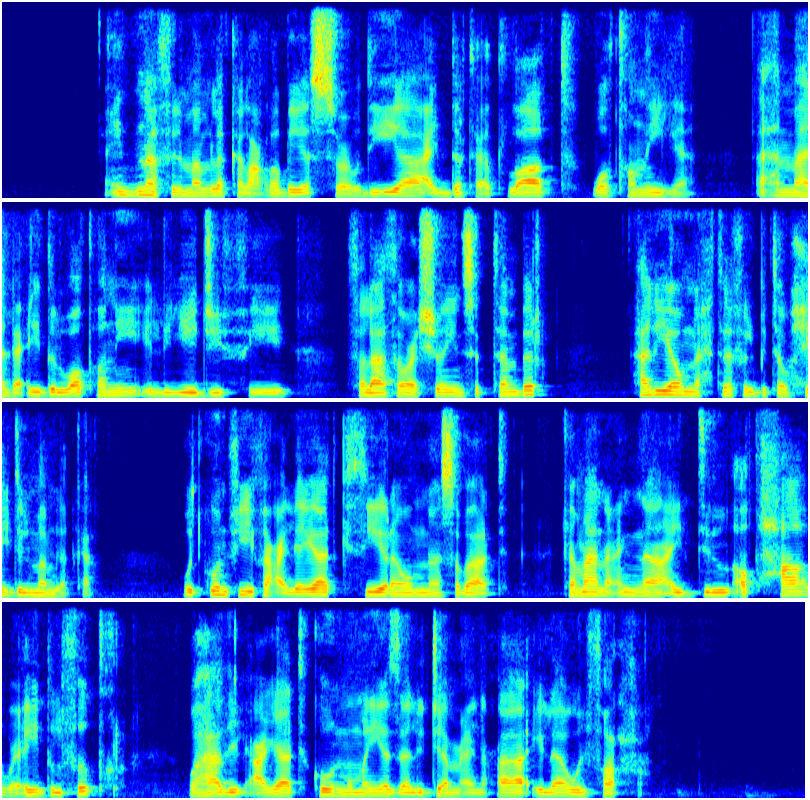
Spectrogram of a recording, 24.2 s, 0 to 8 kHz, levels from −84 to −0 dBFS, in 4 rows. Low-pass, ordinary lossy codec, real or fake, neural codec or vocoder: none; none; fake; codec, 16 kHz, 6 kbps, DAC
